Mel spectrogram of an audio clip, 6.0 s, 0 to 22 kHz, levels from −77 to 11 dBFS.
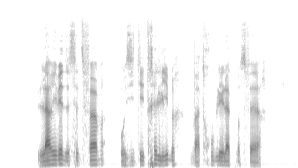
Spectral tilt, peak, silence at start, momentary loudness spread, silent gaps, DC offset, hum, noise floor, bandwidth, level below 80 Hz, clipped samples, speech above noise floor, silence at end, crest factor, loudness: -4 dB/octave; -14 dBFS; 0.75 s; 13 LU; none; under 0.1%; none; -78 dBFS; 15.5 kHz; -64 dBFS; under 0.1%; 42 dB; 0.65 s; 24 dB; -37 LUFS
